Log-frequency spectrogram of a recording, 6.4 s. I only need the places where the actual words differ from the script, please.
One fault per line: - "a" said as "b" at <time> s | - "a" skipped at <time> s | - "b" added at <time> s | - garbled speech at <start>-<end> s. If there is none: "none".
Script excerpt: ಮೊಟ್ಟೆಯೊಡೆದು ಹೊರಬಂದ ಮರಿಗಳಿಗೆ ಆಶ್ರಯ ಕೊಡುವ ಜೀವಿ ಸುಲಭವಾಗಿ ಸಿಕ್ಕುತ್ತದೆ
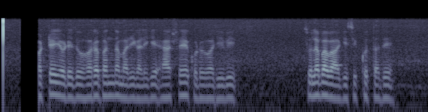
none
